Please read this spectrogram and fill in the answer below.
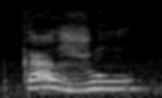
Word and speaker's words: caju: A mesma coisa acontece com a palavra caju. Presta bem atenção. Caju é uma palavra oxítona terminada em U.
